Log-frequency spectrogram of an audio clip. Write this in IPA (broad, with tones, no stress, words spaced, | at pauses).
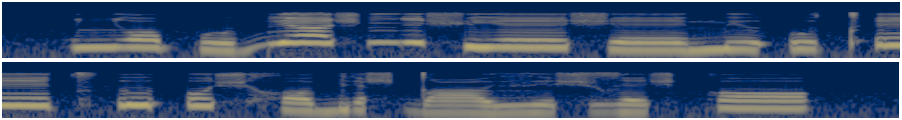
ʎɔ˦ pu˩bʲaː˥ʃŋi˥ʃ jeː˦ʃeː˨ mʲɯ˨ʔu˨ tʼeː˥t͡sʼɯ˥ ʔo˥ʃxɔ˨bʲɯ˨ʃdˤoː˩ vʲɯ˩ʃze˨ʃkɔ˥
